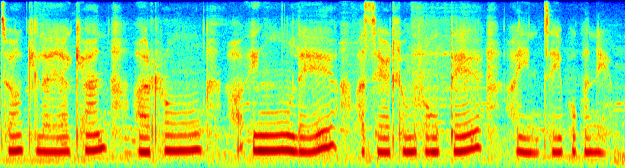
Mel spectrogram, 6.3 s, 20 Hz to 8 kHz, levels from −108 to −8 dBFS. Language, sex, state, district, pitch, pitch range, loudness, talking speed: Mizo, female, Mizoram, Aizawl, 225 Hz, 215-235 Hz, -18 LUFS, 165 wpm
